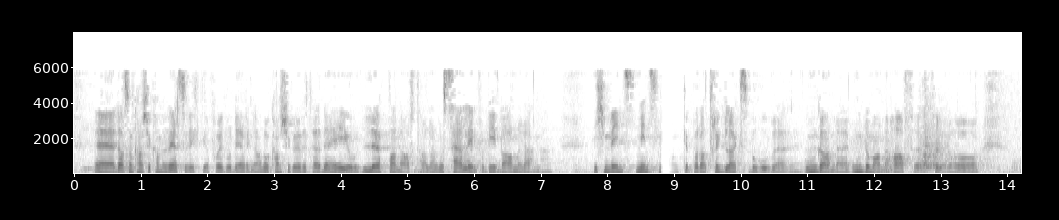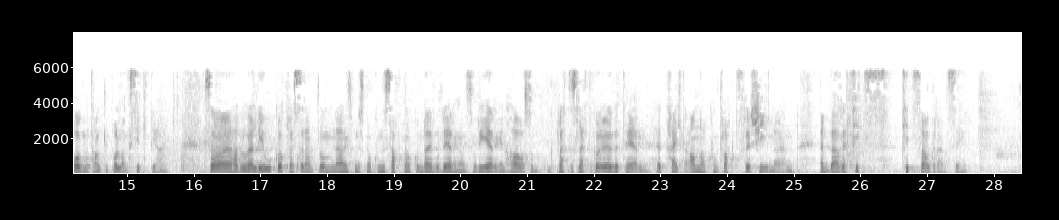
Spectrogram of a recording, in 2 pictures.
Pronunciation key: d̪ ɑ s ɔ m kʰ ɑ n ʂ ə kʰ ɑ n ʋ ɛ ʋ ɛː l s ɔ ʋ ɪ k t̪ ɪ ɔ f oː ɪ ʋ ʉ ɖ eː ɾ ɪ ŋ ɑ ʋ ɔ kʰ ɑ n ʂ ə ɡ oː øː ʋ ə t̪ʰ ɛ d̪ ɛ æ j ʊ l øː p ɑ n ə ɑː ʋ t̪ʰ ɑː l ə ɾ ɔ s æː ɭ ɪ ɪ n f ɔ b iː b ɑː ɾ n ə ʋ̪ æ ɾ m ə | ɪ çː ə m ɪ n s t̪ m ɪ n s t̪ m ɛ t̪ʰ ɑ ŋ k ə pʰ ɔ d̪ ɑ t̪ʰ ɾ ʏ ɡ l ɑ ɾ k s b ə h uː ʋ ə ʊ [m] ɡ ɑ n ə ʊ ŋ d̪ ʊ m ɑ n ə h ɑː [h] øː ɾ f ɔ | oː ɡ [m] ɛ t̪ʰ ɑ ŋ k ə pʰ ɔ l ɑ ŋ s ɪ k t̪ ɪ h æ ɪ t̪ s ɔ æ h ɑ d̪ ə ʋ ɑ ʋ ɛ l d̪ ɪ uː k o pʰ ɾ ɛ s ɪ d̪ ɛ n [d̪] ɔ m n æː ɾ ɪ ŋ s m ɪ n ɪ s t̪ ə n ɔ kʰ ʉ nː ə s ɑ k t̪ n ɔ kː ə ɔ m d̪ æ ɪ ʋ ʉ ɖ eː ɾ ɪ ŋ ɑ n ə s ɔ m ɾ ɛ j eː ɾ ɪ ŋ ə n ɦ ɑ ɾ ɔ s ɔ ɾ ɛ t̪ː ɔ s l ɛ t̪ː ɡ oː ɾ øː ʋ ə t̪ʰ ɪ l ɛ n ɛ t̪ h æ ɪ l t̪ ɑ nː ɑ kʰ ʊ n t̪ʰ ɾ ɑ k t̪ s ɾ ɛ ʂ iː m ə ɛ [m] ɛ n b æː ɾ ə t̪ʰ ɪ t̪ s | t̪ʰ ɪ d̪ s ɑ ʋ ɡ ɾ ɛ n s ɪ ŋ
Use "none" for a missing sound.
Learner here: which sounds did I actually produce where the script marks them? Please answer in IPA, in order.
ŋ, f, m, t̪, n

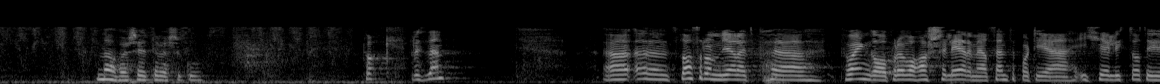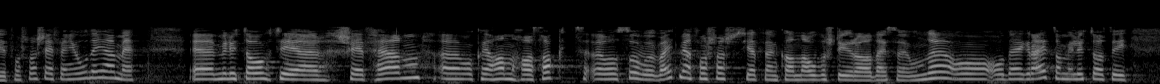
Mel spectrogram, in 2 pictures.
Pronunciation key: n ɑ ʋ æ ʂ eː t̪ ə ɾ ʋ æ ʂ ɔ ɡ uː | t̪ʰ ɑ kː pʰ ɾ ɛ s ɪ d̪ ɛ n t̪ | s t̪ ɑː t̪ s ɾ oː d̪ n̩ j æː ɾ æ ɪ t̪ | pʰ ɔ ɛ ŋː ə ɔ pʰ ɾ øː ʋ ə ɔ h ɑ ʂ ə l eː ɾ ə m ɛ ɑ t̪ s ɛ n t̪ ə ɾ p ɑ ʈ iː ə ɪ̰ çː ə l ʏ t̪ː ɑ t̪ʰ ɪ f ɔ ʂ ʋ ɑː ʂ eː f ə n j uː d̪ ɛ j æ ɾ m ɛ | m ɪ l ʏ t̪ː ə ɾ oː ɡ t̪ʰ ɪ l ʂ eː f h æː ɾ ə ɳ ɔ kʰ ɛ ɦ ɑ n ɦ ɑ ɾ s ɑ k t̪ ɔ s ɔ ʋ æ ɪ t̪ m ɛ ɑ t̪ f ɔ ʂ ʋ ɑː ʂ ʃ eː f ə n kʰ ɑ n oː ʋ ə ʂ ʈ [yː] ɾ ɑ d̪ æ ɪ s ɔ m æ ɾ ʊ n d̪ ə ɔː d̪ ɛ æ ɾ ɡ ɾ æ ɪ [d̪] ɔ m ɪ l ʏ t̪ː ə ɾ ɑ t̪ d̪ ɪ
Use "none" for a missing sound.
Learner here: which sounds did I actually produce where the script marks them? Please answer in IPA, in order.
yː, t̪

